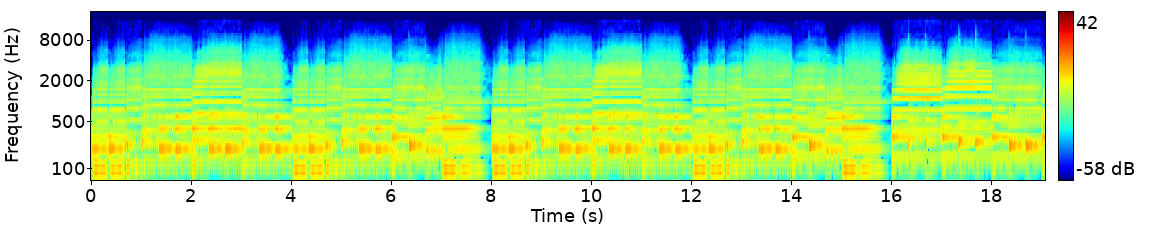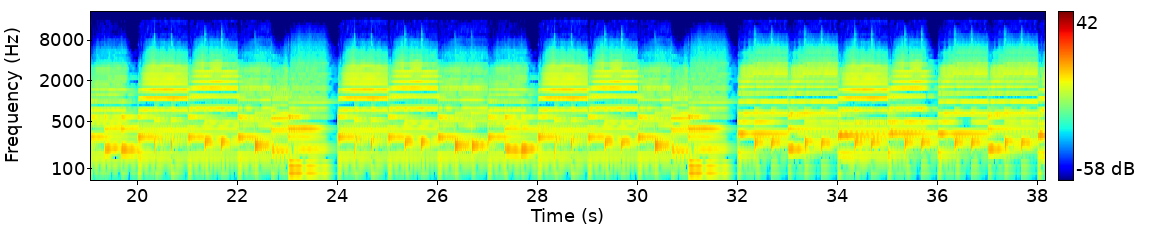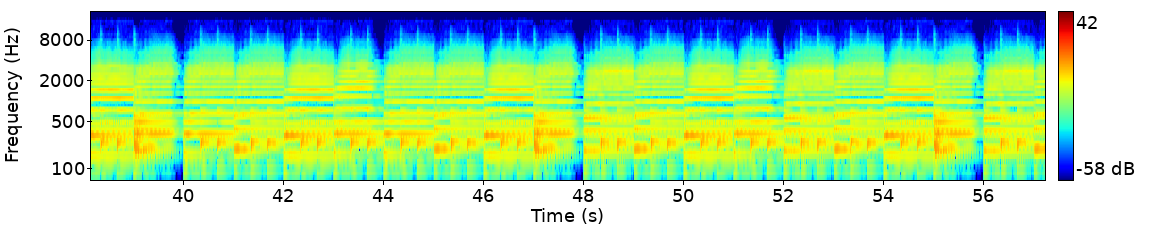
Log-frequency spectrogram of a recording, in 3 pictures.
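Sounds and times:
waltz music: 0:00.0 - 0:57.2.

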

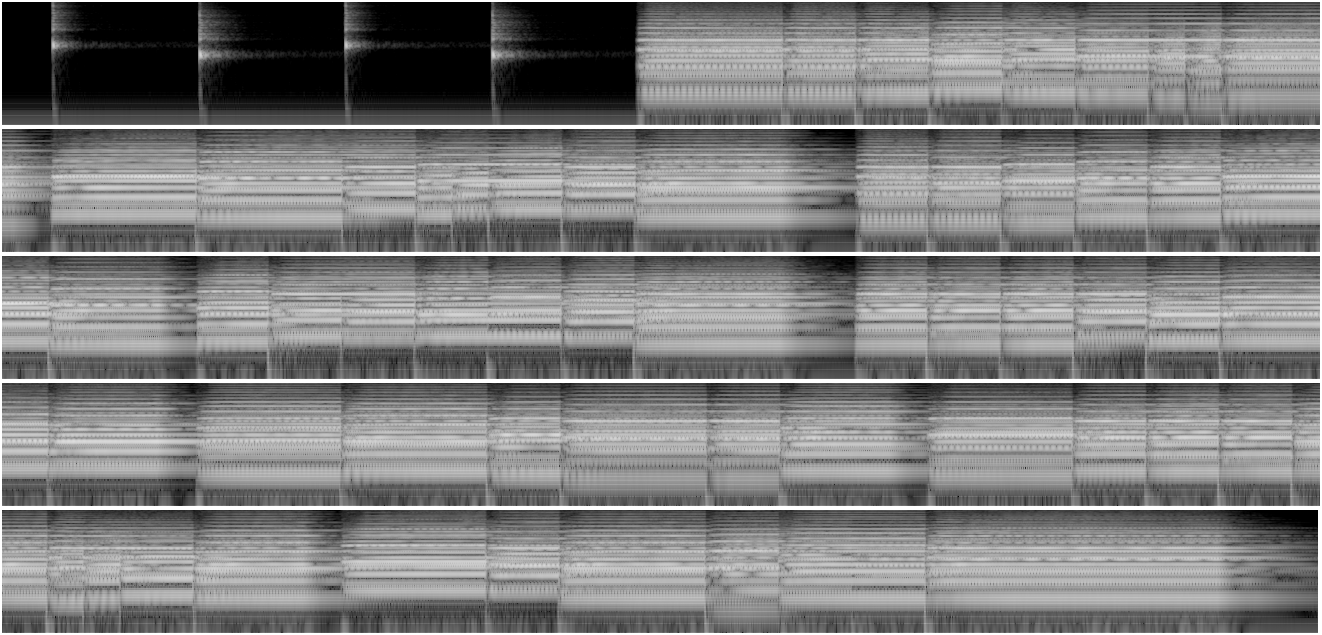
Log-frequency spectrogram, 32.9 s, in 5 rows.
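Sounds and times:
play-along backing music without trombone: 0:03.2 - 0:32.8.

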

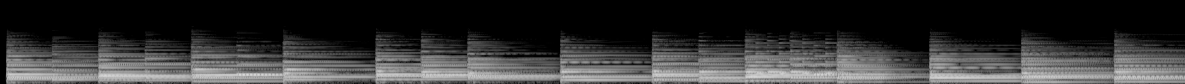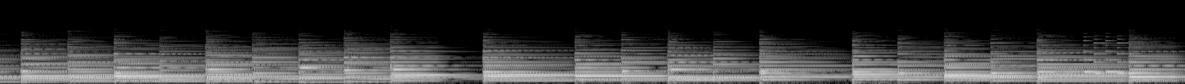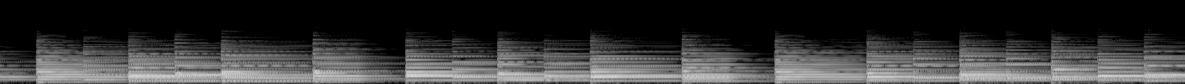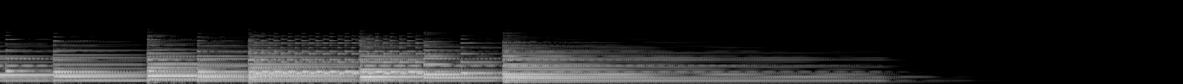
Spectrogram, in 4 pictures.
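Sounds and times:
chorale for piano: 0:00.0 - 0:44.6.

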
